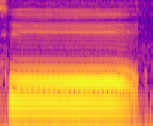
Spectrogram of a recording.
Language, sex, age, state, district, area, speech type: Santali, female, 18-30, Jharkhand, Bokaro, rural, spontaneous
